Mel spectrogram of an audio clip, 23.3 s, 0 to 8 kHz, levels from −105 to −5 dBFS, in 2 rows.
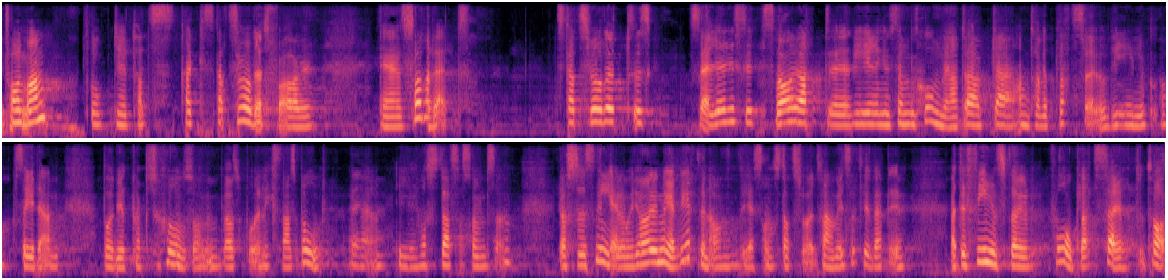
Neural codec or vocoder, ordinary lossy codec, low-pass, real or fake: codec, 16 kHz in and 24 kHz out, 0.6 kbps, FireRedTTS-2 codec; none; 7.2 kHz; fake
